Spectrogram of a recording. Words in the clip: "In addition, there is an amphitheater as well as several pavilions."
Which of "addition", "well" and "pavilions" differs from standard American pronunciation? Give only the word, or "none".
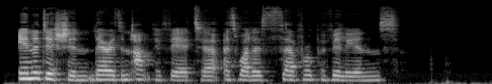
none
